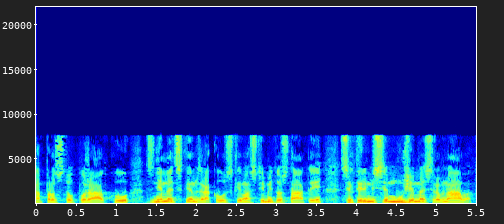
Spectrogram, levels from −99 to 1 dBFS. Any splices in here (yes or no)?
no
